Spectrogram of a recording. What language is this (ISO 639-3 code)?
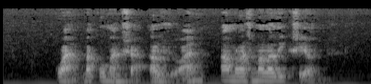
cat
